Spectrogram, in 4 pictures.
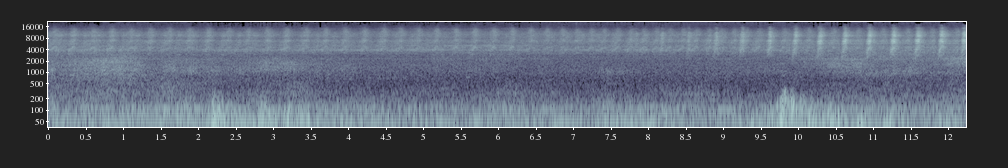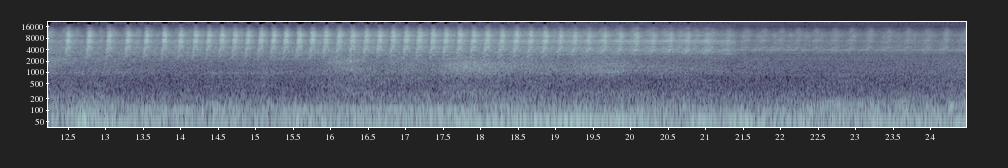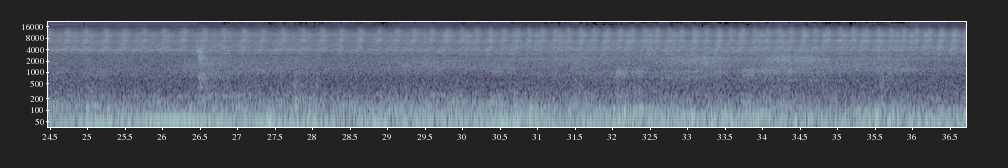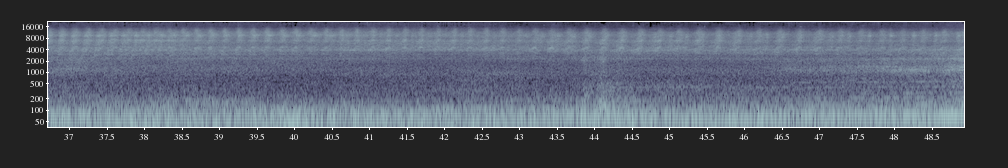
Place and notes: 美崙海濱公園, Hualien City - In the roadside park
In the roadside park, Cicadas sound, Traffic Sound
Binaural recordings
27 August, 18:24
